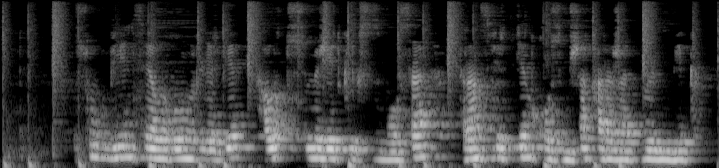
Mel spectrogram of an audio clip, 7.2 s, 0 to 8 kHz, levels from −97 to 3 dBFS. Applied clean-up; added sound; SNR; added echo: classical method WPE with log-MMSE.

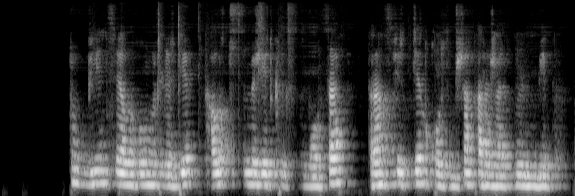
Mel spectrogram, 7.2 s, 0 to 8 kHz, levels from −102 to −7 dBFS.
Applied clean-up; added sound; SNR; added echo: neural mask model DeepFilterNet 3.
